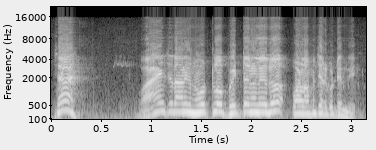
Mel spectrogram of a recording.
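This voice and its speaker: Name: none. Sex: a sly trickster. Style: rapid, lively film comedy. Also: male voice, very high voice, exaggerated voice. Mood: mocking. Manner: sly, fast and teasing. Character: scheming male trickster conning a widow. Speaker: comic film character.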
